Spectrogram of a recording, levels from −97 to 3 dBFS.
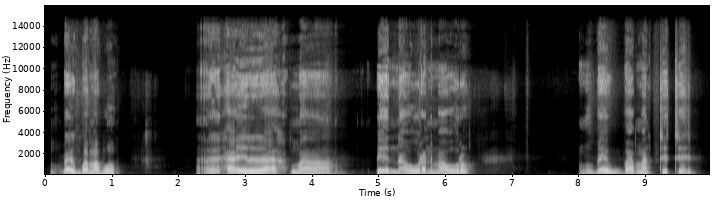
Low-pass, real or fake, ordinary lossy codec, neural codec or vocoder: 14.4 kHz; real; none; none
